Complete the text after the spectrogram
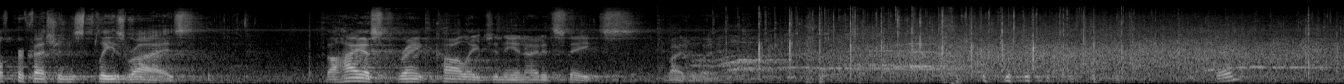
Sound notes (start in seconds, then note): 7.1 applause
